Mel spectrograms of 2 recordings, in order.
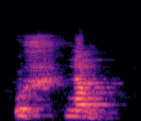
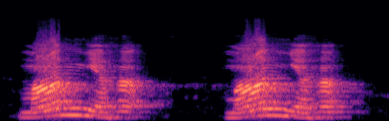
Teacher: If you notice it, there is a subtle extension of the previous letter, or you can think it as a small pause is there, so that the stress is given onto the Samyukta Akshara.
